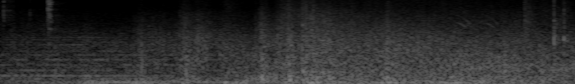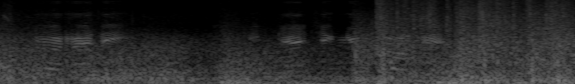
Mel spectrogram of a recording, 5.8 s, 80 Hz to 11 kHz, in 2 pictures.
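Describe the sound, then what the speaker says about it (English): Mortar fire in the Company of Heroes 3 war game, set in an Italian city battle: dull booming launches and blasts mixed into a dense, continuous din of gunfire and explosions. "Oh, that's my mortar"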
